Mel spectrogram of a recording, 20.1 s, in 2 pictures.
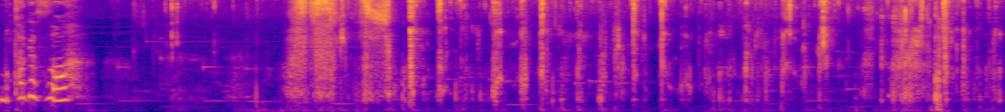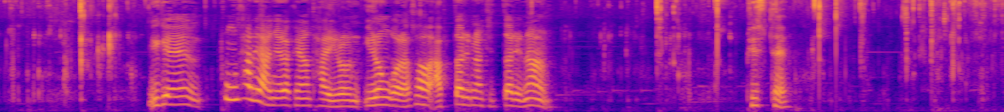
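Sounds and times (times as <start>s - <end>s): wet chewing mouth clicks: 1.3s - 11.5s, 15.6s - 20.0s.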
